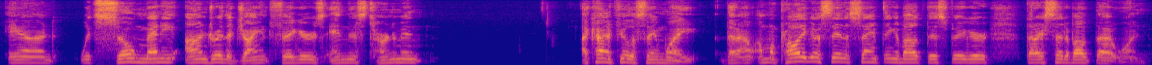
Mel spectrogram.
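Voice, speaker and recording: Chatty man with a sore, cracking voice. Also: fairly high pitch. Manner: chatty, repeats words while thinking. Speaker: toy collector reviewing action figures. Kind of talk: casual video commentary.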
